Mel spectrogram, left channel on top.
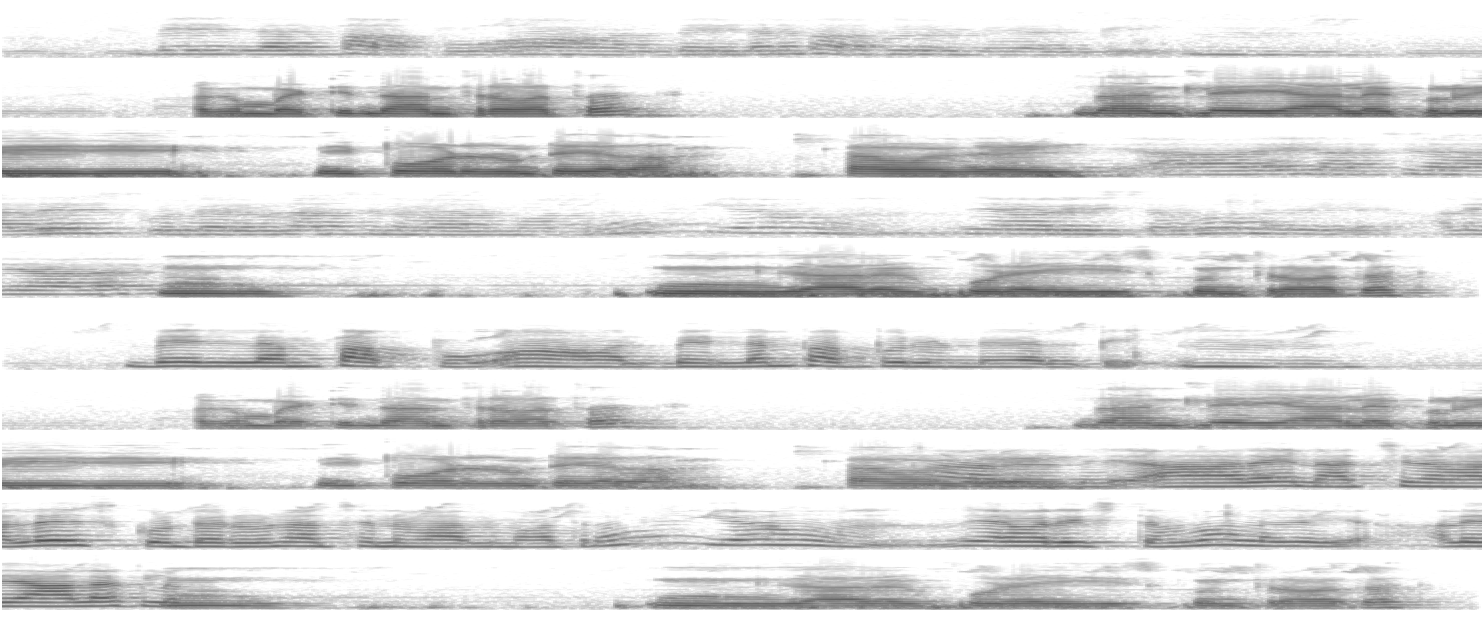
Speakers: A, on the right; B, on the left.
A: బెల్లం పప్పు ఆ బెల్లం పప్పు రెండు కలిపి హ్మ్
B: బట్టి దాని తర్వాత దాంట్లో యాలకులు ఇవి ఇ పౌడర్ ఉంటాయి కదా లవంగాయి
A: అలాదే అరే నచ్చిన వాళ్ళే వేసుకుంటారు నచ్చని వాళ్ళు మాత్రం ఏవో ఎవరి ఇష్టం వాళ్ళేదే ఇగా అదే అళ్ళ
B: హ్మ్ హ్మ్ యెలాక్ కూడా వేసుకున్న తర్వాత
